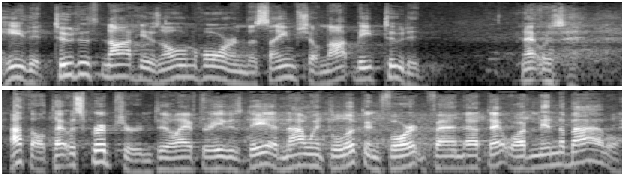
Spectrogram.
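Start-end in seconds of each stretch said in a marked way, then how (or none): none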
